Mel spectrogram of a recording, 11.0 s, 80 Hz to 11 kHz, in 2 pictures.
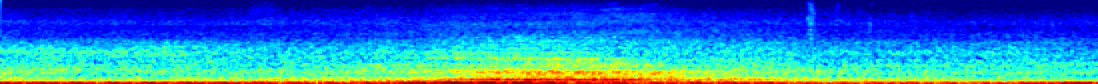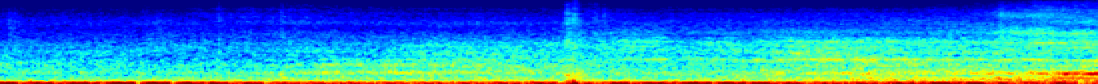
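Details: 2015 Nissan 370Z after front-end collision and frame repair, idling after its cold start: deep, even low rumble holding steady with no knocks or misses; running good, settled healthy idle.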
